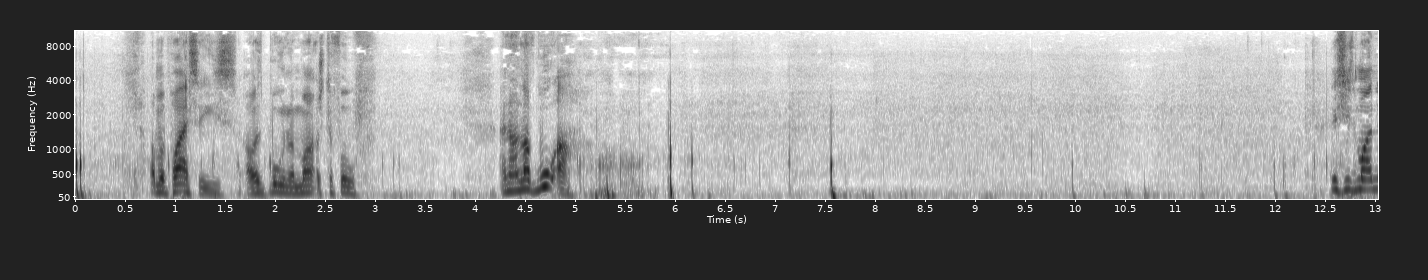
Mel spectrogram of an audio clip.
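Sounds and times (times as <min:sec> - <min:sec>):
river water rushing over rocks: 0:00.0 - 0:13.0.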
